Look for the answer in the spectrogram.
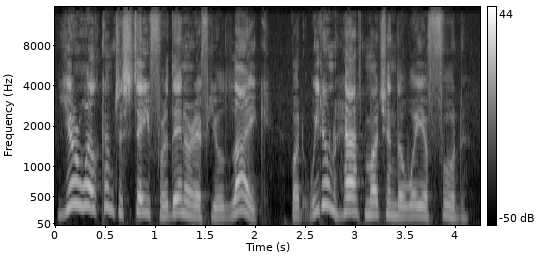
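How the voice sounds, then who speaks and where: A man's voice: high voice, big pitch swings, a little fast, dark tone, dry recording, pitched above the performer's own voice. A man voicing a friendly, gracious female unicorn pony in a fantasy storybook reading. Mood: grateful, friendly.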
